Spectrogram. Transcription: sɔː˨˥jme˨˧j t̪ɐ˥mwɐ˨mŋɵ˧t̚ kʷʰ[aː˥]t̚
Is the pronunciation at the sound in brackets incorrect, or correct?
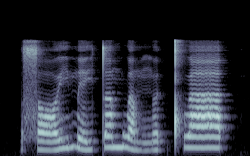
correct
